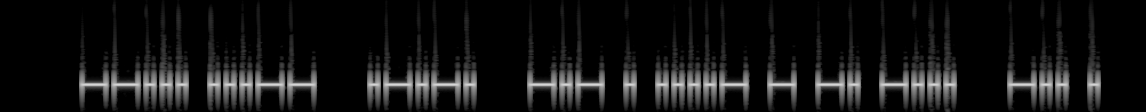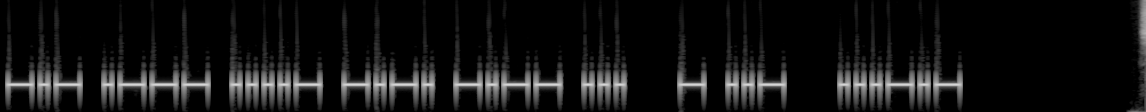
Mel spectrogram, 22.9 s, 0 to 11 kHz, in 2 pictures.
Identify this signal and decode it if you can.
Morse code, heard as a keyed tone, about 15 wpm, 700 Hz. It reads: 73 <AR> KE4TNB DE KJ4CYS TU <SK>
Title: Practice QSO - Exchange 4 - Ending - 15wpm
